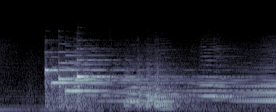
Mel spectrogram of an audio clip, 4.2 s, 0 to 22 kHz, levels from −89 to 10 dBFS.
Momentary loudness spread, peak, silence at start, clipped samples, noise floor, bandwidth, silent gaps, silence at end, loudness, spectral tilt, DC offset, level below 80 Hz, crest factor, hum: 19 LU; -6 dBFS; 0.65 s; under 0.1%; -58 dBFS; 8.4 kHz; none; 0 s; -25 LUFS; -6 dB/octave; under 0.1%; -60 dBFS; 22 dB; none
